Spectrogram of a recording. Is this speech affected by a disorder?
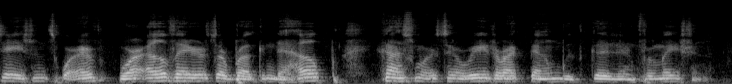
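Yes: ataxia; neuromuscular disease.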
